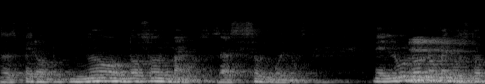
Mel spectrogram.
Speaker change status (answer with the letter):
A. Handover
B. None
B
